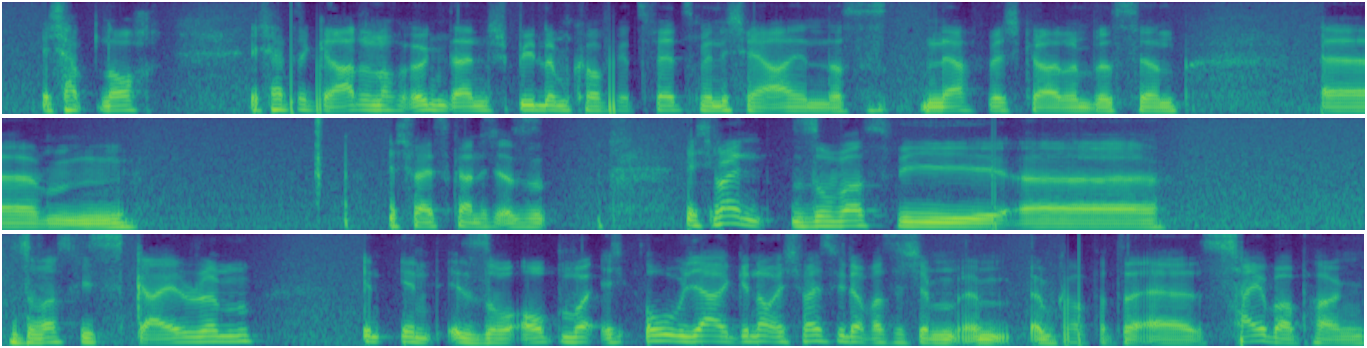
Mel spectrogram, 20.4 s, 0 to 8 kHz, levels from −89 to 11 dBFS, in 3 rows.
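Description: Throughout the speech, the input gain appears set far too high, likely with a fast limiter clamping down on every loud syllable. The result is gain pumping, a swing of roughly 25 dB, leaving the speech squashed and flat in level.

Sudden voltage spikes, likely from a plug, switch, static or driver glitch, break into the signal as a loud pop on top of the speech, which carries on underneath. A double pop comes at 1.46 to 1.62 s, single pops at 3.05 to 3.08 s and 11.78 to 11.81 s, and another double at 18.95 to 19.06 s, each about 15 to 25 dB above the voice.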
